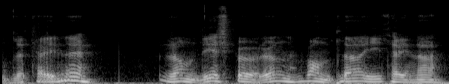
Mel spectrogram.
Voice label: vandleteine, Numedalsmål; Vert og nytta som "vandleteine".

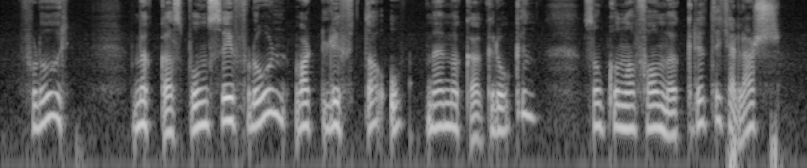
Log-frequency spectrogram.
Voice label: fLor, Numedalsmål; Møkkasponse i fLor`n vart lyffta opp mæ møkkakrok`n so`n konna få møkkre te kjellarsj.

